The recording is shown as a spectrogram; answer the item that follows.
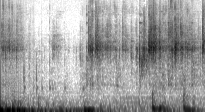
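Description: Sharp cracks, knocks and low thumps from quick movement and handling at an ice-fishing hole, with a louder cluster of clicks and knocks about one and a half seconds in.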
